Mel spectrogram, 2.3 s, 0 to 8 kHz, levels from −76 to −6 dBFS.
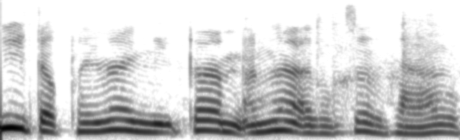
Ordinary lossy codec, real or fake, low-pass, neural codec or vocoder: none; fake; 7.2 kHz; codec, 16 kHz, 2 kbps, X-Codec, HuBERT features, trained on general audio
